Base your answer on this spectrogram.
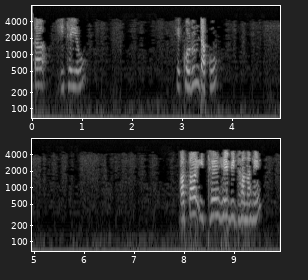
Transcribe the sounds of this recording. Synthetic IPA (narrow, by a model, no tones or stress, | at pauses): t̪a | it̪ʰejeu | hekʰoɽunʈaku | ɐt̪ait̪ʰeɦeʋid̪ʱanaɦe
